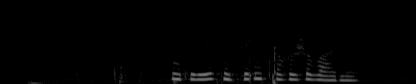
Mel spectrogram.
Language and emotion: Russian, neutral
